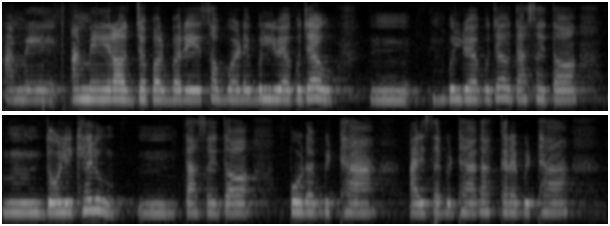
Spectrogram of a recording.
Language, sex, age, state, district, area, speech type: Odia, female, 18-30, Odisha, Nayagarh, rural, spontaneous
